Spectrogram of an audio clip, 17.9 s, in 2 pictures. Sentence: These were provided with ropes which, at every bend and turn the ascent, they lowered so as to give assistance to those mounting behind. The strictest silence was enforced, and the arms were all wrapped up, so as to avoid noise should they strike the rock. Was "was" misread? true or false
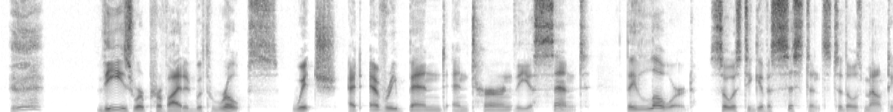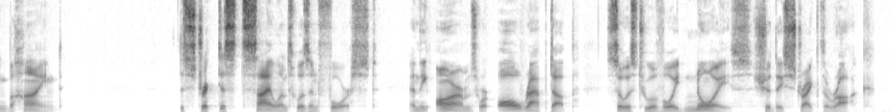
false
